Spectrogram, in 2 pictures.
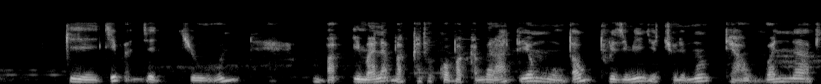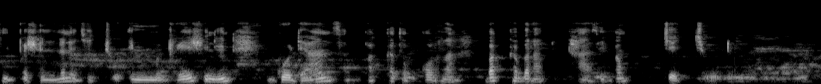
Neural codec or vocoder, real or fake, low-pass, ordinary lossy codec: none; real; 7.2 kHz; Opus, 24 kbps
